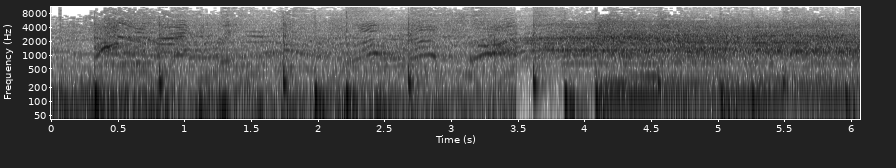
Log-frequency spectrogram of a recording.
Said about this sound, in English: Just, you know, the excitement they brought walking in that gymnasium, they were intense. I mean, that's like a Gillette Stadium crowd right there.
